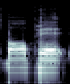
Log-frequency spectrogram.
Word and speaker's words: BALL x PIT: Um I'm interested in playing a game called Ball Pit that came out this week. Uh it is a It's like Hunter Hunter where you don't pronounce the X.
